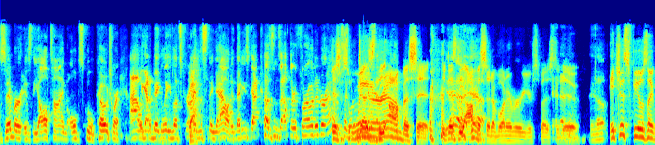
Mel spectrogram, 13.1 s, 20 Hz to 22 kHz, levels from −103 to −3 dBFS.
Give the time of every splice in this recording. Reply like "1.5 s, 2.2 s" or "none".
12.1 s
